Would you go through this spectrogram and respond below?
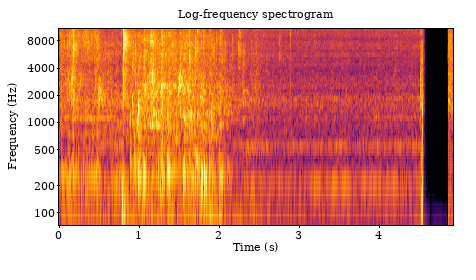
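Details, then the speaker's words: Toilet flushing: a rushing flush, then a steady low hum with a thin whine as the tank refills. Unusual noise, cause unknown. "my toilet is like make all these weird noise it's like trying to communicate with me"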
